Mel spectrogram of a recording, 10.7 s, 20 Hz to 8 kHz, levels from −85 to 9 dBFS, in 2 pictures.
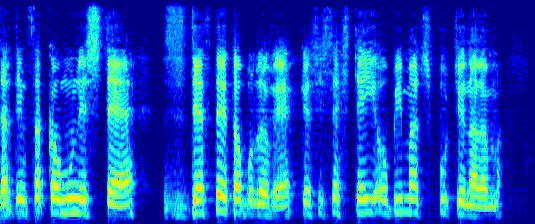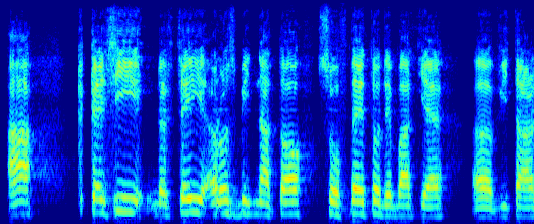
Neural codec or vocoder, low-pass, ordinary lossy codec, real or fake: codec, 16 kHz, 0.4 kbps, LongCat-Audio-Codec; none; none; fake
